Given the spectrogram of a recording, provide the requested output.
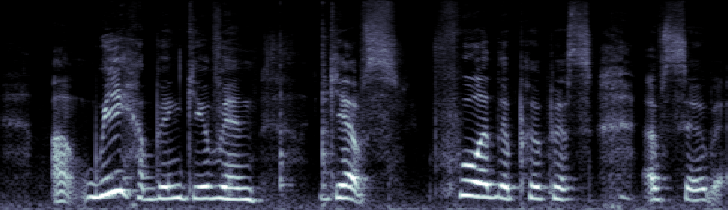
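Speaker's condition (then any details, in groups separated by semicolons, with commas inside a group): Cerebral palsy, mild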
